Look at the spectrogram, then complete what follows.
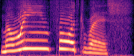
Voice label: marine fortress, announce voice; Nintendo; July 2020 Gigaleak

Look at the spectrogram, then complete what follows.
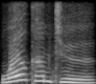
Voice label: "welcome to", announce voice; Nintendo; July 2020 Gigaleak

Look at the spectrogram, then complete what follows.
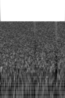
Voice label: sandy beach, announce voice; Nintendo; July 2020 Gigaleak

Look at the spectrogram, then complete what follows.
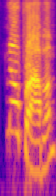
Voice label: dj miss, DJ VOICE; Nintendo; July 2020 Gigaleak

